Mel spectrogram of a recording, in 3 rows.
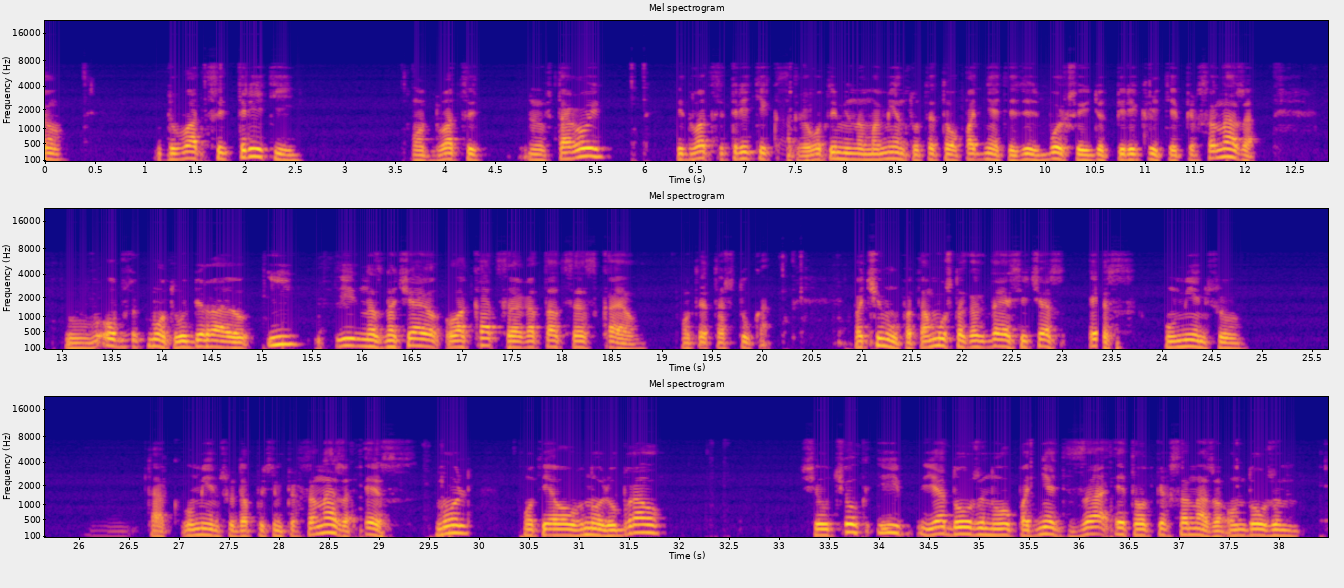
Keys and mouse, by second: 1.6 click, 3.6 click, 5.9 click, 6.6 shift+middle click, 11.0 shift+middle click, 23.4 s, 29.0 s, 29.5 KP_0, 33.9-35.5 drag, 37.0 middle click.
